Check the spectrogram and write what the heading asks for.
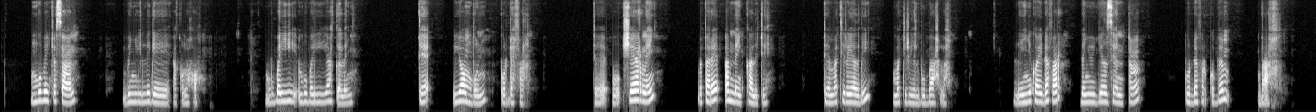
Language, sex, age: Wolof, female, 36-49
